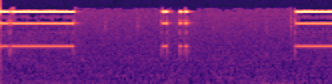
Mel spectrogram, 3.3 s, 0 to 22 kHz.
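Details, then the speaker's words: Roland Juno-106 (1984) synth, voice chip repair: a multimeter continuity check on a jumper wired from the resistor to the chip's third pin after the pattern was removed. A clean steady high beep sounds twice with silence between, confirming a good connection. "So that circuit is well connected to this part of the resistor here. It's well connected, and the second one"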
